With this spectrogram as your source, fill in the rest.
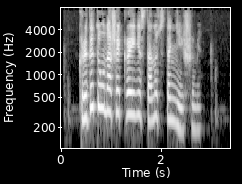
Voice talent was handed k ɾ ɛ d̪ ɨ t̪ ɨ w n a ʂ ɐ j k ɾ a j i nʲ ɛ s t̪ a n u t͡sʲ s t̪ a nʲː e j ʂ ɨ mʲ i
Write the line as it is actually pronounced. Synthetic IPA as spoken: k ɾ ɛ d̪ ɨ t̪ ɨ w n a ʂ ɐ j k ɾ a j i nʲ ɛ s t̪ a n u t͡sʲ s t̪ a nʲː e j ʂ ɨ mʲ i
